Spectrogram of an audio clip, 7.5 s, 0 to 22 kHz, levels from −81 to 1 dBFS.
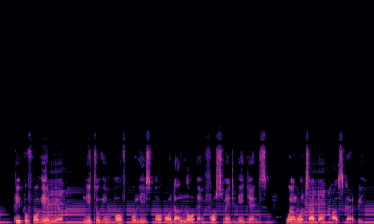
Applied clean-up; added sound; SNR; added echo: neural mask model RNNoise.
